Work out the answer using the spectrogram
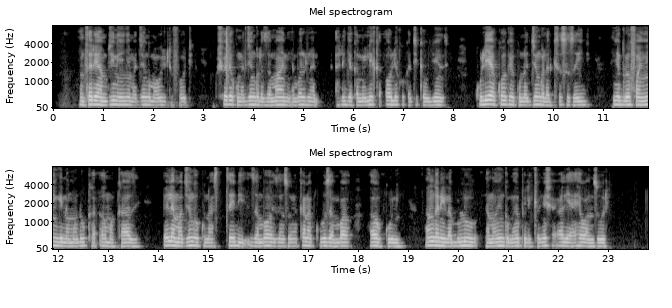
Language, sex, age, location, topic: Swahili, male, 18-24, Nairobi, finance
